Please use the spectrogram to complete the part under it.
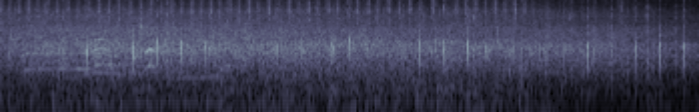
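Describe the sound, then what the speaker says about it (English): Steady, full applause from a convocation audience honoring graduating students from community development programs, a dense, even wash of clapping with a few sharper claps standing out throughout. "we ask that you honor these students by giving them a round of applause"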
